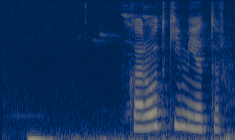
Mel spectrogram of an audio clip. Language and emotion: Russian, neutral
